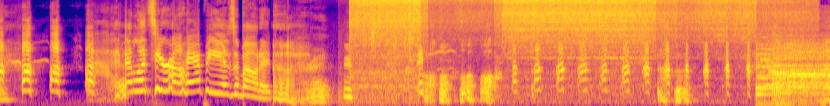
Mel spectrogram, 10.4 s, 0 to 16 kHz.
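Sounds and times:
laughter: 0.0 - 1.4, 5.1 - 10.2
speech: 1.8 - 6.4, 8.3 - 8.9
bidet-style toilet seat attachment spraying water: 4.4 - 10.2.

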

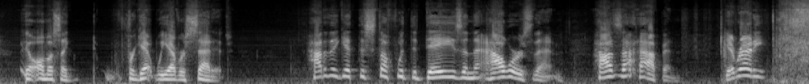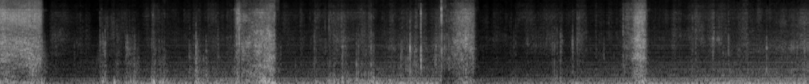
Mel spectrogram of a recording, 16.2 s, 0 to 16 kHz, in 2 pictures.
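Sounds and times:
speech: 0.2 - 2.4, 3.1 - 8.0
paper ripping: 7.2 - 16.1.

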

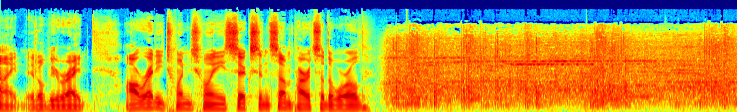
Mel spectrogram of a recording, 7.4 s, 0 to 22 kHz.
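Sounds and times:
speech: 0.0 - 4.3
fireworks display exploding: 3.8 - 7.3.

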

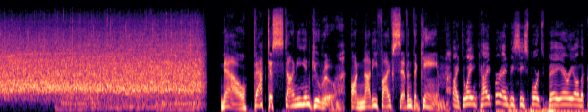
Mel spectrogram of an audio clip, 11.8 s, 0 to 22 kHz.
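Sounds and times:
large baseball stadium crowd cheering and clapping: 0.0 - 4.2
people shouting in a baseball stadium crowd: 1.1 - 4.2
speech: 4.4 - 11.7.

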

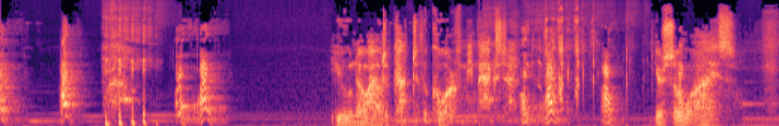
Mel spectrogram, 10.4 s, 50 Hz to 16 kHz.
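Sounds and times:
dog barking with loud yips and woofs: 0.0 - 1.2, 2.3 - 3.1, 6.9 - 8.4
laughter: 1.4 - 2.2, 7.0 - 8.8
speech: 4.8 - 9.8.

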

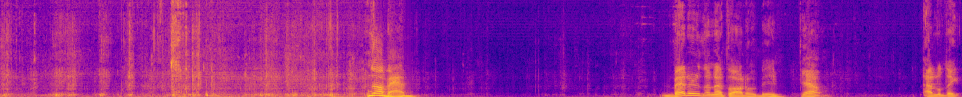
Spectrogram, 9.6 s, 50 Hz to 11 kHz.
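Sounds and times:
crunching of Doritos tortilla chips and candy eaten together: 0.0 - 9.6
speech: 3.7 - 4.2, 6.6 - 8.4, 9.2 - 9.6.

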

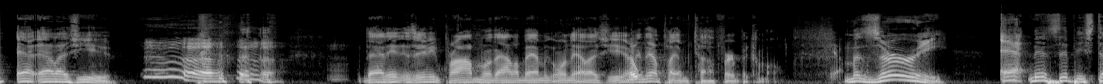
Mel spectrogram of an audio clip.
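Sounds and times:
speech: 0.2 - 1.2, 1.8 - 2.9, 3.6 - 11.0
person yawning: 1.4 - 3.6.

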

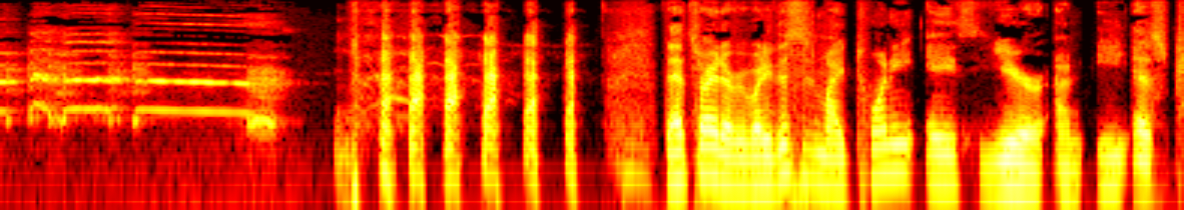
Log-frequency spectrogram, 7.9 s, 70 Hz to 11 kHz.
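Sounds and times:
recorded rooster crow played on the radio: 0.0 - 2.0
speech: 2.2 - 2.9, 4.4 - 7.8
laughter: 2.2 - 4.3.

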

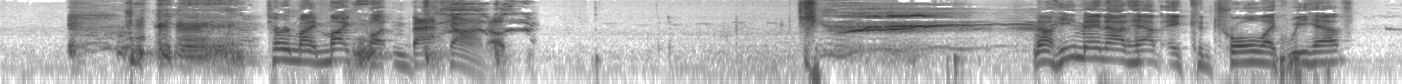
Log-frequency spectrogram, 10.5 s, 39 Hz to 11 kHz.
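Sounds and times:
person coughing: 0.5 - 2.0, 3.1 - 4.0, 6.0 - 6.9
speech: 1.3 - 4.0, 7.8 - 10.2.

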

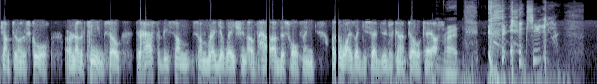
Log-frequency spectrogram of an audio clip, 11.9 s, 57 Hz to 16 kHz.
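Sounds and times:
speech: 0.0 - 11.2
person coughing after choking on a drink: 9.2 - 11.2
rasping throat clearing after choking on a drink: 9.2 - 11.2.

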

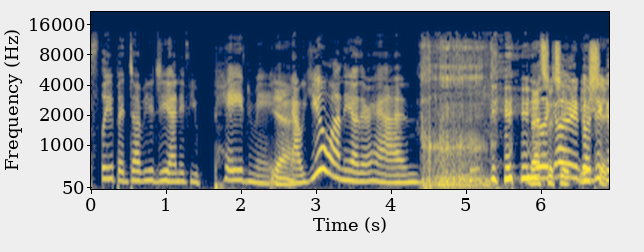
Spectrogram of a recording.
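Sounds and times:
speech: 0.1 - 6.8
person imitating a woman's snoring with throaty snorts: 4.4 - 5.4.

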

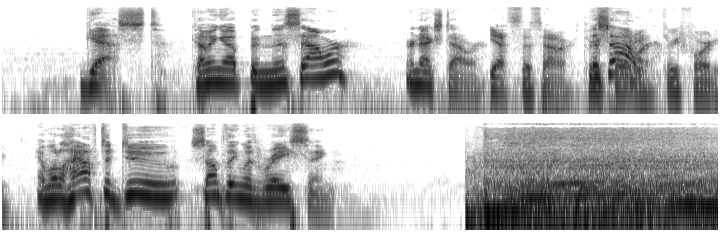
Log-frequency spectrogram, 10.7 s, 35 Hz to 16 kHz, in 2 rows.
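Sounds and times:
speech: 0.6 - 8.0
car accelerating hard and speeding away from a courthouse: 8.8 - 10.7.

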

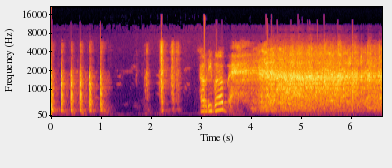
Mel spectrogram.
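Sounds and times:
knocking on the wooden door of an old prospector's house: 0.0 - 1.2
speech: 3.0 - 4.4
laughter: 3.9 - 6.6.

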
